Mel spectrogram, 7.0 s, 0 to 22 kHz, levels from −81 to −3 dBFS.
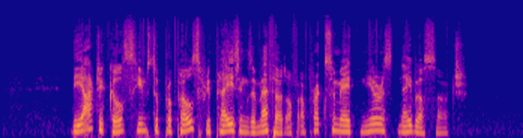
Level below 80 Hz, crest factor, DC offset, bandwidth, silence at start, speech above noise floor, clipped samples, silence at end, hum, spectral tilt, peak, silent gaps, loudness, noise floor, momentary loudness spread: -58 dBFS; 22 dB; under 0.1%; 14.5 kHz; 0.95 s; 42 dB; under 0.1%; 0.8 s; none; -5 dB/octave; -8 dBFS; none; -30 LUFS; -71 dBFS; 11 LU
